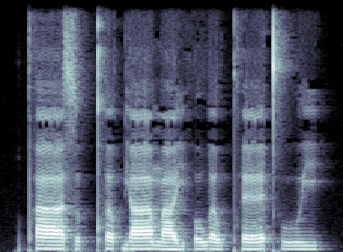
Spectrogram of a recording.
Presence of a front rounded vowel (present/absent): absent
